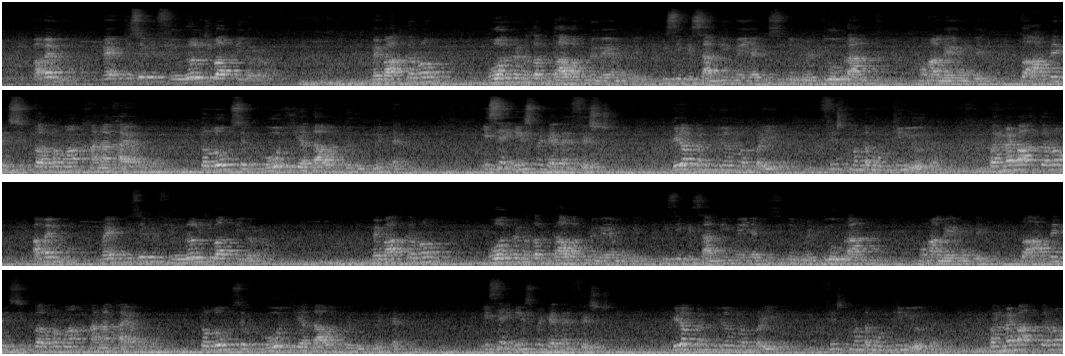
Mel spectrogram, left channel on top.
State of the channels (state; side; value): normal; both; correlation 0.84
